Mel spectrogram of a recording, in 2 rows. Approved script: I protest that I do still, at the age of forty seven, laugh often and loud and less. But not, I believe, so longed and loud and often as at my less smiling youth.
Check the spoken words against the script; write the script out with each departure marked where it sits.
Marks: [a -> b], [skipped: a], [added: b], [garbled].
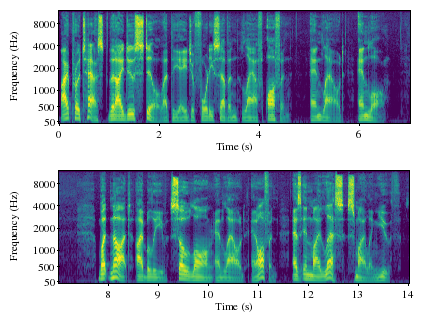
I protest that I do still, at the age of forty seven, laugh often and loud and [less. -> long] But not, I believe, so [longed -> long] and loud and often as [at -> in] my less smiling youth.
